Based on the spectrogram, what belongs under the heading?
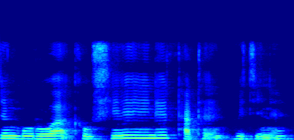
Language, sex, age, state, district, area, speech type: Bodo, female, 45-60, Assam, Kokrajhar, rural, spontaneous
